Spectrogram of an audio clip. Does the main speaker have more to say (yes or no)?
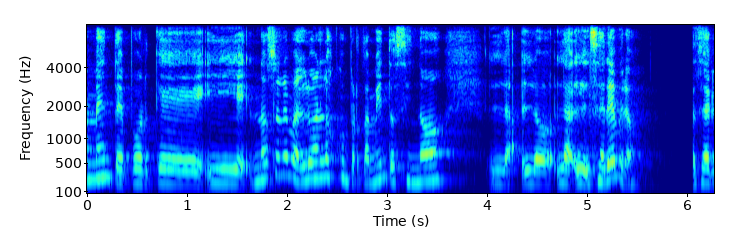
yes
